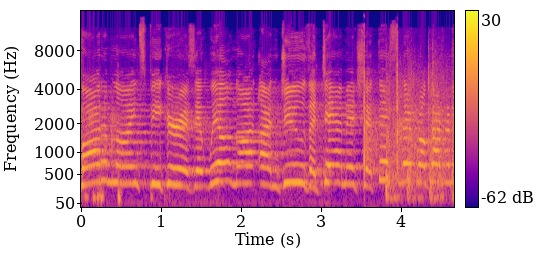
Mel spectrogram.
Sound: applause

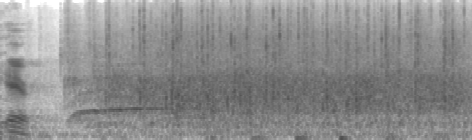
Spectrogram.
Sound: audience applauding

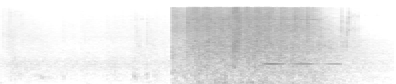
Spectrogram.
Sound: firing; kill chime

